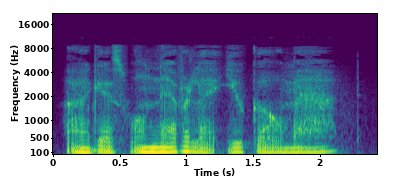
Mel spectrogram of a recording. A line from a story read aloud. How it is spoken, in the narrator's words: he whispered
